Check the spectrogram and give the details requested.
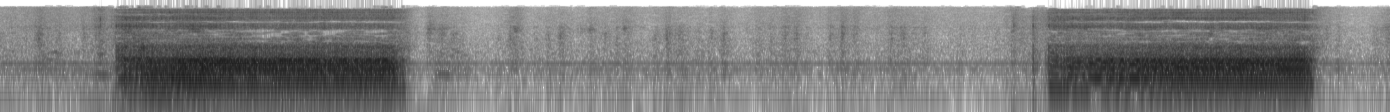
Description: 코걸면서 자는 강아자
